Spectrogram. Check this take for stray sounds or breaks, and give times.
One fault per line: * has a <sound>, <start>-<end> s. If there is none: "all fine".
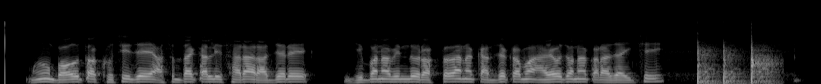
* has a thud, 7.0-7.9 s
